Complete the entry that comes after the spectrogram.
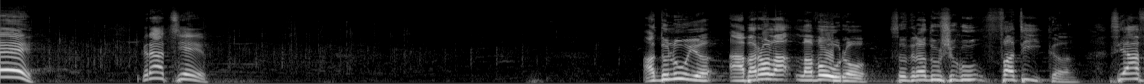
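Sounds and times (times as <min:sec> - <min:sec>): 
festival audience applause: 0:00.0 - 0:06.4
speech: 0:00.2 - 0:00.4, 0:01.4 - 0:02.2, 0:06.4 - 0:11.4.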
